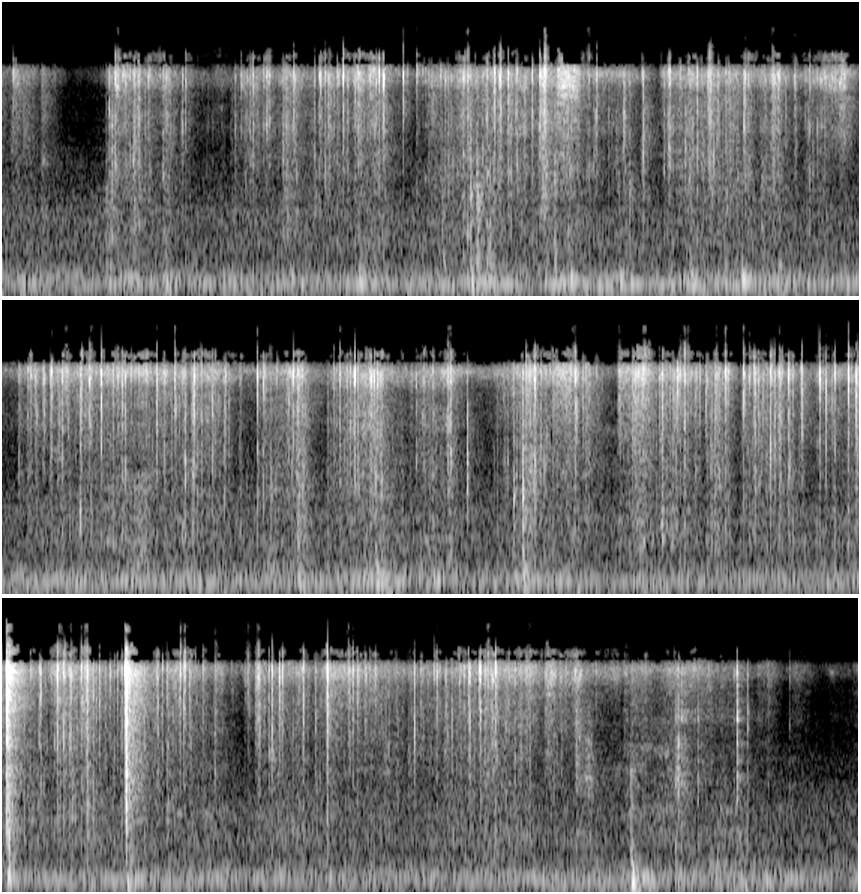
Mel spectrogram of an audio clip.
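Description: Clear plastic bag crinkling and rustling as plastic model-kit sprues are handled and drawn out of it, with two sharp clicks about two-thirds of the way through.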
